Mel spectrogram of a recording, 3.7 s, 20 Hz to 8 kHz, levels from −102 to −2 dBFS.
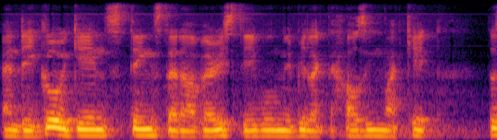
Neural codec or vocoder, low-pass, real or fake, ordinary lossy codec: none; 7.2 kHz; real; none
